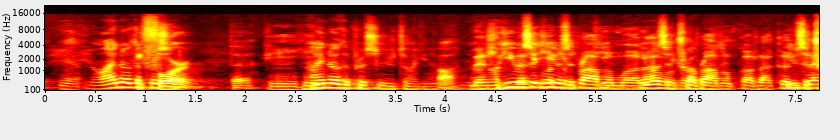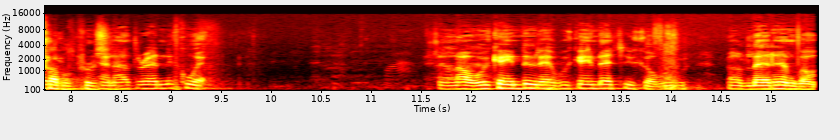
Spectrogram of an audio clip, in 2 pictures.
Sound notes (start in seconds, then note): 9.7 audience stirs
